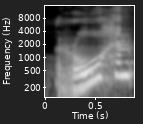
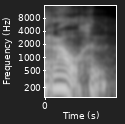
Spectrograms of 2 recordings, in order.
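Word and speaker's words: rauchen: як розмовляють берлінці послухаємой замість дивтонгу ау берлінці вимовляють довге О рохен а не раухен замість е і довгу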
